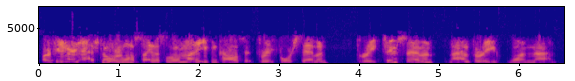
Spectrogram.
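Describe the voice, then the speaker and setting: A man's voice: mid-range voice, lively intonation, fast talker, no echo. Man co-hosting over a tinny phone line. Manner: loose, with fillers and plugs. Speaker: co-host of a call-in radio show. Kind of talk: casual radio show hosting.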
